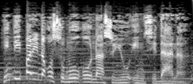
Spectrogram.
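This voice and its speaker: A man's voice: on the high side, huge pitch swings, fairly quick. An actor playing a devoted, heartbroken young man narrating his love story in an earnest, emotive radio drama style. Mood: wistful, resolute. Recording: loud music under the narration.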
